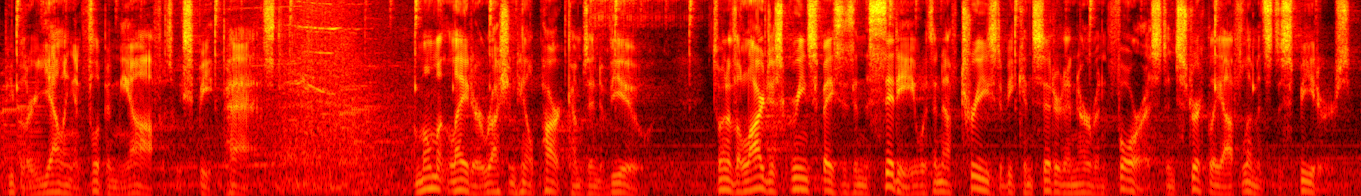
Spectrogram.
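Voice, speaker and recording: A hard-boiled male private eye narrates a noir radio drama in an extremely deep voice. He is wry and laconic. His voice carries a long reverb, with music clearly playing behind it. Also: lively intonation, normal speed. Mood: tense, focused.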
